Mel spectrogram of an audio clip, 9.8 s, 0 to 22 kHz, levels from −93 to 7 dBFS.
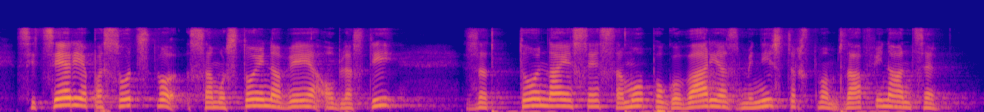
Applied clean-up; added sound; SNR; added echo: neural mask model Resemble Enhance denoiser.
